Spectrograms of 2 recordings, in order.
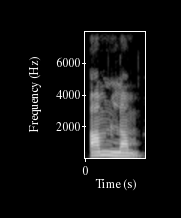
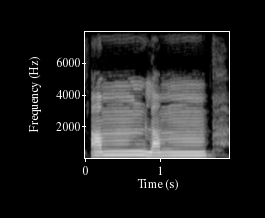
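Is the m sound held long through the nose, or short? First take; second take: short; long. First: The m is short, without a held nasal sound. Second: The m is held long through the nose. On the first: The speaker calls it right. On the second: The speaker calls it wrong.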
